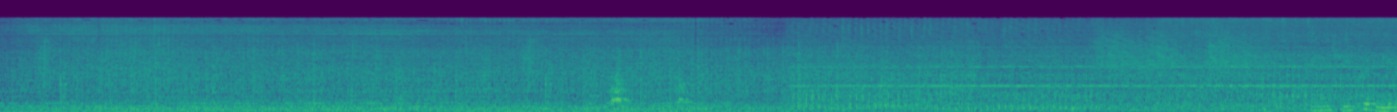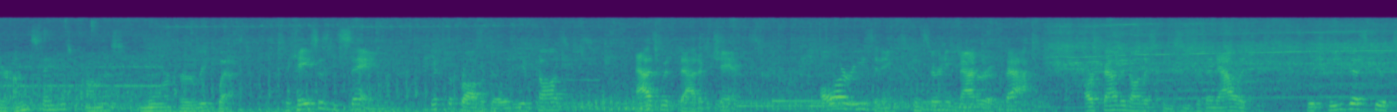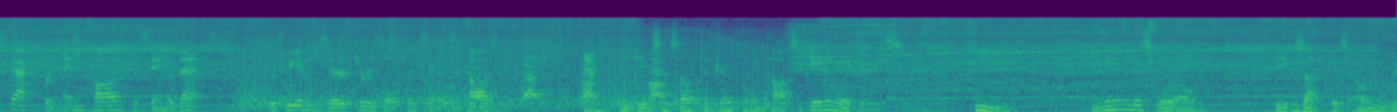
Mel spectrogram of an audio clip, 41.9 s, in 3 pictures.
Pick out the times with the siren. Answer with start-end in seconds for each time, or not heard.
not heard.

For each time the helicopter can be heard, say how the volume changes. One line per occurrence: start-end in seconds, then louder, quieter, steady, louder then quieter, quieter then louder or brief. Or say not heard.
0.0-41.8 steady.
